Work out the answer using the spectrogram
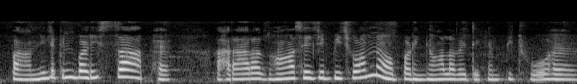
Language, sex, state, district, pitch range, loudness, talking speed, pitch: Hindi, female, Bihar, Jamui, 230-295 Hz, -15 LUFS, 220 wpm, 250 Hz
